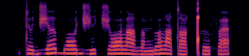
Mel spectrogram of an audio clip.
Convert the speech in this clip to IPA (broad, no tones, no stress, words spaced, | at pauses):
tɵd͡ʒɜ bɔd͡ʒɨ t͡ʃɔlˠa ðˤɵŋɯ lˠɵtˤo ǃʰɵfa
